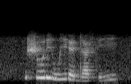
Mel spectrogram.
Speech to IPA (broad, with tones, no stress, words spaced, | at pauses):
ʃo˦ɾi˦˨wi˧ ɾɛ˨da˨ si˨˦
